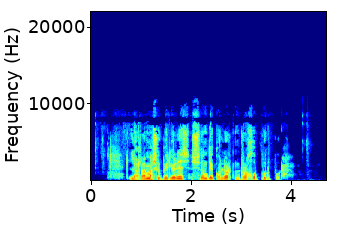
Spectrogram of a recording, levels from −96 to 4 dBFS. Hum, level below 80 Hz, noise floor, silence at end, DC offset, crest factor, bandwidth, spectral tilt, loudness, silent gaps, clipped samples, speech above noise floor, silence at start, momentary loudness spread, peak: none; -62 dBFS; -63 dBFS; 0.75 s; under 0.1%; 20 dB; 9.4 kHz; -5.5 dB/octave; -20 LUFS; none; under 0.1%; 43 dB; 0.45 s; 21 LU; -2 dBFS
